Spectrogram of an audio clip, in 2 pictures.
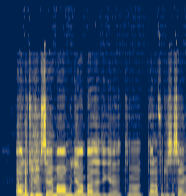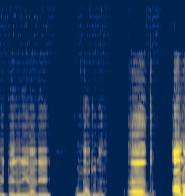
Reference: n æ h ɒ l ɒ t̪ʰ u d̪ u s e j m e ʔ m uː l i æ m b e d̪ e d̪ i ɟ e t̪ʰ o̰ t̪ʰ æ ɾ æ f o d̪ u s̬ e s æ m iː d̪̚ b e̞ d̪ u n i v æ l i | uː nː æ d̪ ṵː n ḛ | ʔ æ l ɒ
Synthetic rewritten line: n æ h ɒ l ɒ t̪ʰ u d̪ u s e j m æ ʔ m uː l i æ m b æ d̪ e d̪ i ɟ e t̪ʰ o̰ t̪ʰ æ ɾ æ f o d̪ u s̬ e s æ m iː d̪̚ b e̞ d̪ u n i v æ l i | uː nː æ d̪ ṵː n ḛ | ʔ æ l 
